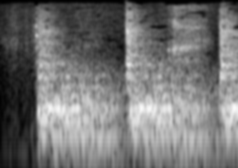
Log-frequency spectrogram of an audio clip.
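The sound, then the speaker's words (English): A heavy old door knocker bangs three times. Each blow is a booming knock with a sudden onset and a long, dense resonance, and the knocks come at a slow, even spacing. “That awful knocker.”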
